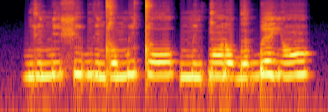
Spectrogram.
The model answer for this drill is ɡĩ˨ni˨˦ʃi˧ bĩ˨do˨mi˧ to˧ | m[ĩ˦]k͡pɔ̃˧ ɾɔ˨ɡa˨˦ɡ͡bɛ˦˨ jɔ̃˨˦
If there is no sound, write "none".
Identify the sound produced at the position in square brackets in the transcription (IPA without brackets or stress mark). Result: ĩ˨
